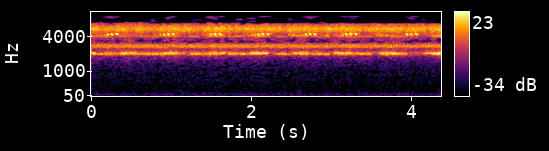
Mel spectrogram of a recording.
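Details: Nighttime crickets chirping as wind blows, a continuous piercing high trill with a less regular, blurred pulsing and a faint low-frequency hum throughout.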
